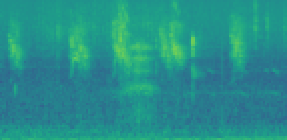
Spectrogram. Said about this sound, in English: Some birdsong in the background there.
